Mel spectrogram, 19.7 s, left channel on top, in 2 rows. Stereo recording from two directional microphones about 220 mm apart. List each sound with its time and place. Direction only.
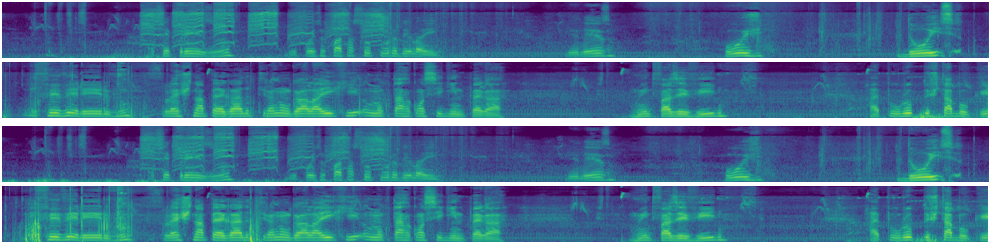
1.3 s speech: 15° left (ahead or behind)
5.7 s speech: 25° left (ahead or behind)
7.2 s speech: 25° left (ahead or behind)
9.0 s speech: 10° right (ahead or behind)
11.3 s speech: 10° left (ahead or behind)
18.5 s speech: 5° left (ahead or behind)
